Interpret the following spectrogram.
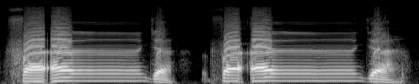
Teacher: ikhfa membaca di antara keduanya yaitu samar-samarkan nunnya atau biasanya ada mengantinya dengan ng itu untuk sementara gitu ya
